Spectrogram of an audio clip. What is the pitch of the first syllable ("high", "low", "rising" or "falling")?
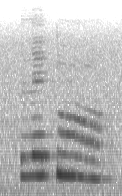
high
